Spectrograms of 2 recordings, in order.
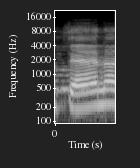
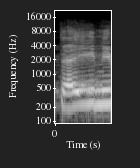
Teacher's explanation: اس کے بعد یہاں دیکھیں تا کو یا کے ساتھ ملاتے ہوئے بہت سارے لوگ اس کو تے نہ پڑھ دیتے ہیں، تو اس کو تینا نہیں پڑھنا بلکہ تینی پڑھا جائے گا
